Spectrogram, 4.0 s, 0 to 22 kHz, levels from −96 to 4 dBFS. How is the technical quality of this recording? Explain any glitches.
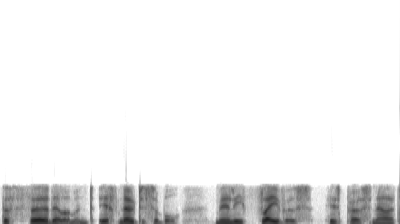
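One brief glitch stands out against the narrow telephone band of the G.711 coding. At 0.68 to 0.70 s, packet loss with pitch repetition: about 20 ms went missing, which fits a single lost packet. The receiver refilled it by repeating the last pitch period, giving a momentary held, buzzy smear rather than the silent gap or click of a plain dropout.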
